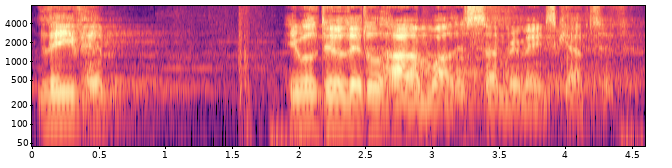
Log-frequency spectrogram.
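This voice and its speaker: A man plays a Norse high god ruling his realm in a video game cutscene. He is stern and measured, giving formal orders with authority. The voice rings with long reverb over music. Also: animated, a bit bright, lightly acted.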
